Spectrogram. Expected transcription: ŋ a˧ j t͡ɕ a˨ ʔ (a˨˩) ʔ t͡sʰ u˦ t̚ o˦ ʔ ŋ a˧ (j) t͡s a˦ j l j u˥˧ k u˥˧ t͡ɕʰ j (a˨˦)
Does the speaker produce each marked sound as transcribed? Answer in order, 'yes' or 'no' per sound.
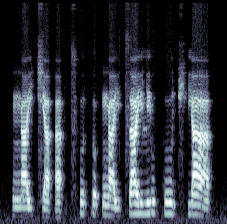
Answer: no, yes, no

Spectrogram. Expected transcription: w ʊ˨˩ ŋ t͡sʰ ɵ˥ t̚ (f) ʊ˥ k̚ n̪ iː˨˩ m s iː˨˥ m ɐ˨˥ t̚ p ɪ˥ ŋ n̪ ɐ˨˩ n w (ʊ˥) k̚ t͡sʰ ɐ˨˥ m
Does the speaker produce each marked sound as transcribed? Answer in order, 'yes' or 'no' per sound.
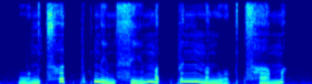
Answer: no, no

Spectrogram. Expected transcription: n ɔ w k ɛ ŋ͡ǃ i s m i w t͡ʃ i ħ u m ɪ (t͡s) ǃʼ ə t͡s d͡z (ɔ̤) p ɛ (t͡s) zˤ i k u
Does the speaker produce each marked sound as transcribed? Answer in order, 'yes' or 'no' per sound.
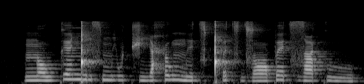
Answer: yes, no, yes

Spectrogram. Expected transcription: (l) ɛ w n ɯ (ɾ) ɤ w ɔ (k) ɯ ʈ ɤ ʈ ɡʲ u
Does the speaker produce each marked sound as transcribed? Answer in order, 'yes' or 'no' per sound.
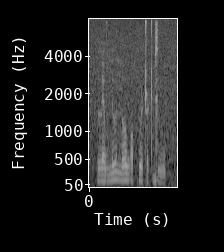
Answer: yes, no, yes

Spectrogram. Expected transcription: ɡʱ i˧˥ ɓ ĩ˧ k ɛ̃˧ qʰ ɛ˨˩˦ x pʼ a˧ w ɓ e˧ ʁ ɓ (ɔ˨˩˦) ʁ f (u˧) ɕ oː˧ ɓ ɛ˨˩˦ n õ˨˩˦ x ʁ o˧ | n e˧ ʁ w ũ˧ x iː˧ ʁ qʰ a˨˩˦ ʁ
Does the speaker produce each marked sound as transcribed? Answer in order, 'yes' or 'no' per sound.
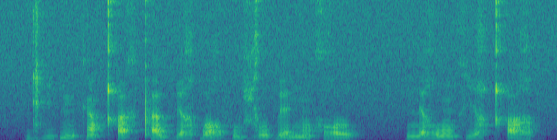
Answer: yes, yes

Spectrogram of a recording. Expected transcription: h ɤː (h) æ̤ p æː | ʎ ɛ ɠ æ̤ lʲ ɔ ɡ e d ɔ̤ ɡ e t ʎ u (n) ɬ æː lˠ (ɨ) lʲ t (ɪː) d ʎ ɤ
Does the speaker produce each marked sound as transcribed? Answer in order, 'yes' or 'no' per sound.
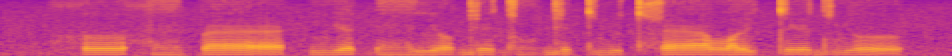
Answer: yes, no, yes, yes

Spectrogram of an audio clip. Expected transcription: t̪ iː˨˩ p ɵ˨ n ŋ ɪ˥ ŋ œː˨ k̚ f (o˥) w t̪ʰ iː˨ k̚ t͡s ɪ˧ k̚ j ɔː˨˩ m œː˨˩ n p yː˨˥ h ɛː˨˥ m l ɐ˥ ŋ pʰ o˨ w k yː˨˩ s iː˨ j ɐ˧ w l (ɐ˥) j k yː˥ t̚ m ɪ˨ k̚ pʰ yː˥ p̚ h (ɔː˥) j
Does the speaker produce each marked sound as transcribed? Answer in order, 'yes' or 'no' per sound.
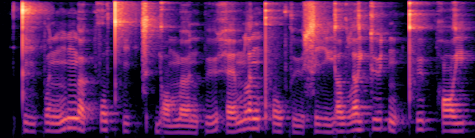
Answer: yes, yes, yes

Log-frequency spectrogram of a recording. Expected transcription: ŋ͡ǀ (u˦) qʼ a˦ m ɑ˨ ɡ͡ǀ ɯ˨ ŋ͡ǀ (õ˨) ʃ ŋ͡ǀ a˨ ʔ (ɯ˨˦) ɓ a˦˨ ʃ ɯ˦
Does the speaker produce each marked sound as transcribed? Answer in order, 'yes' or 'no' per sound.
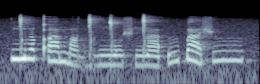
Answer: no, no, no

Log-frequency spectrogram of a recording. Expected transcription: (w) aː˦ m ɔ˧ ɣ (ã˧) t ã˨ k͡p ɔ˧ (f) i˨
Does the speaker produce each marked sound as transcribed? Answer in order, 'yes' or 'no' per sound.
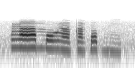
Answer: no, no, no

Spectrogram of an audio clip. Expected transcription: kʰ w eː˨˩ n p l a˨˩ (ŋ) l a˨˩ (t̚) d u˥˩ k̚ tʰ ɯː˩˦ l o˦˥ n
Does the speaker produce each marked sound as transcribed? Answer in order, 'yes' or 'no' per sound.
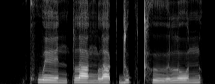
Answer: yes, no

